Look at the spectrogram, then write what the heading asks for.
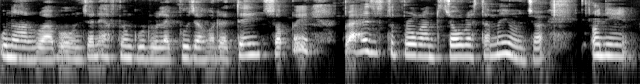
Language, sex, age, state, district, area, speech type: Nepali, female, 18-30, West Bengal, Darjeeling, rural, spontaneous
